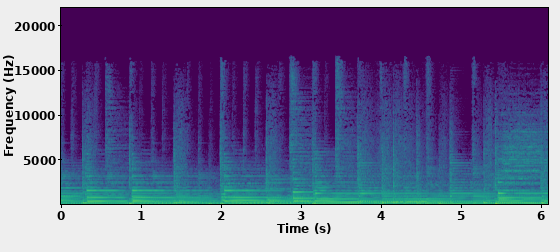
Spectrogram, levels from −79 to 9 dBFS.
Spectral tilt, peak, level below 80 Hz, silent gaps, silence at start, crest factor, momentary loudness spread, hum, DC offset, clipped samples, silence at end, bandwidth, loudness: -6 dB/octave; -4 dBFS; -28 dBFS; none; 0 s; 14 dB; 4 LU; none; under 0.1%; under 0.1%; 0 s; 17 kHz; -18 LUFS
